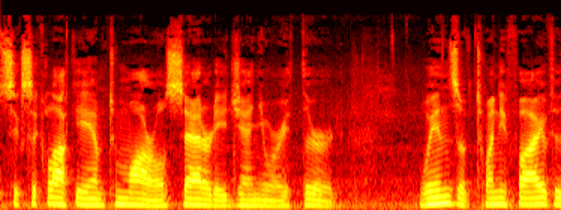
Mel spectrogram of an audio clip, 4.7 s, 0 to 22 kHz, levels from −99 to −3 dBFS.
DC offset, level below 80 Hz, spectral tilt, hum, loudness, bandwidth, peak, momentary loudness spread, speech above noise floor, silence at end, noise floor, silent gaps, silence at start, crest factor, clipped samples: under 0.1%; -50 dBFS; -5 dB/octave; none; -23 LUFS; 13.5 kHz; -6 dBFS; 7 LU; 24 dB; 0 s; -47 dBFS; none; 0 s; 18 dB; under 0.1%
